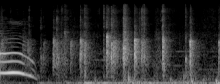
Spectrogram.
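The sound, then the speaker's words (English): Audience applause and scattered claps welcoming the improv comedy group Brave and Dandy at the Comedy Loft, opening the night. A voice calls out at the start, then uneven bursts of clapping continue. “put your hands together, give a nice, warm, loving welcome to Brave and Dandy!”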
